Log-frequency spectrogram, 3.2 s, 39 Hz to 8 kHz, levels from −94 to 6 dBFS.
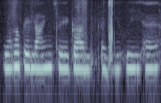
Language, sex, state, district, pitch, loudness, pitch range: Hindi, female, Rajasthan, Jaipur, 235 Hz, -23 LUFS, 230-240 Hz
